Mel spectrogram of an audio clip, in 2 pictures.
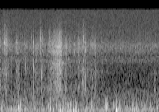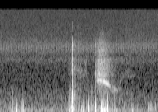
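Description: Faint rustling and crackling of dry leaf litter as someone shifts on the forest floor, with a few sharper knocks about four and a half and five seconds in and a short falling chirp just after them.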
